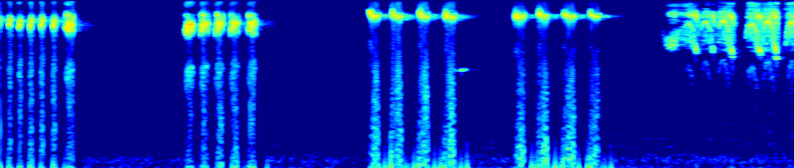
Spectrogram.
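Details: Green hanging parrot (Loriculus) giving very high, thin chirps in quick bursts of four to six, roughly every second, ending in a buzzier high trill; faint knocking underneath.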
